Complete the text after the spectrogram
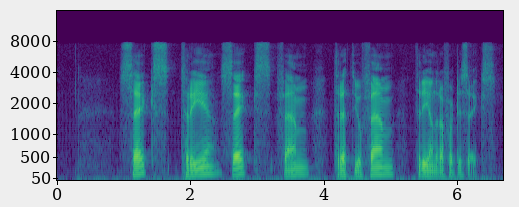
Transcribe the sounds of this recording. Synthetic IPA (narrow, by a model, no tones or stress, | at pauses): sɛkst̪ʰɾeːsɛksfɛmt̪ʰɾɛt̪ʰːɪʊfɛm | t̪ʰɾeːhɵnd̪ɾafœʈːɪsɛ̰ks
